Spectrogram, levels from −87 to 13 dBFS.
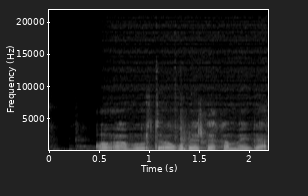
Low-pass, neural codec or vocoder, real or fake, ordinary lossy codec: none; none; real; none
